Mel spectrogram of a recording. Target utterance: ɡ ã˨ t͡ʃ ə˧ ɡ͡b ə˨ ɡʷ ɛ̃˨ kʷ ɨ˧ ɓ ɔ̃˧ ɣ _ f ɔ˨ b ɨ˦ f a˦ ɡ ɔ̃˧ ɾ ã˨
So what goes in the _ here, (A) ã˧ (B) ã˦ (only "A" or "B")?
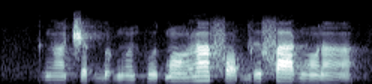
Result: B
